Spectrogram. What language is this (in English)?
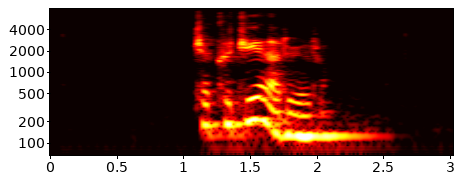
Turkish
